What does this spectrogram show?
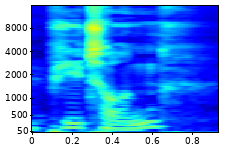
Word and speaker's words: piton: So apparently it's from French piton, aka mountain peak. Okay, piton is the quote-unquote English pronunciation.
